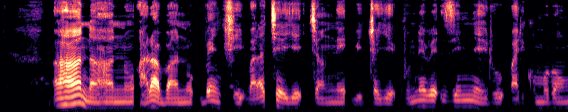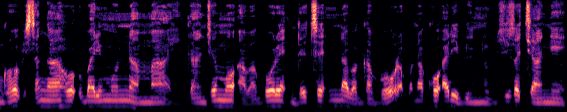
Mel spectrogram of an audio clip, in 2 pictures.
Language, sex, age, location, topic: Kinyarwanda, female, 18-24, Kigali, government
